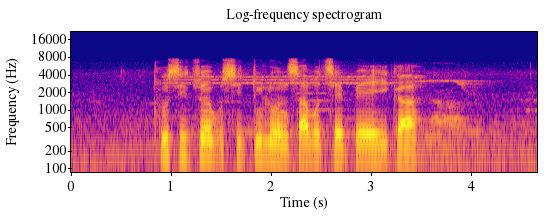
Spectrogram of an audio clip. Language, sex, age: Southern Sotho, male, 30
